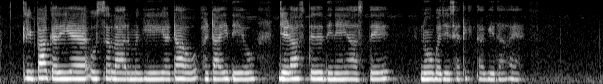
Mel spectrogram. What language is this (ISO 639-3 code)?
doi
